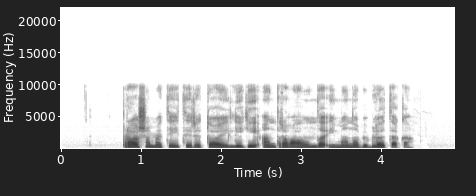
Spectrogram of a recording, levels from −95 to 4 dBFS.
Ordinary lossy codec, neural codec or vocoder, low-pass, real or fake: Opus, 64 kbps; none; 9.9 kHz; real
